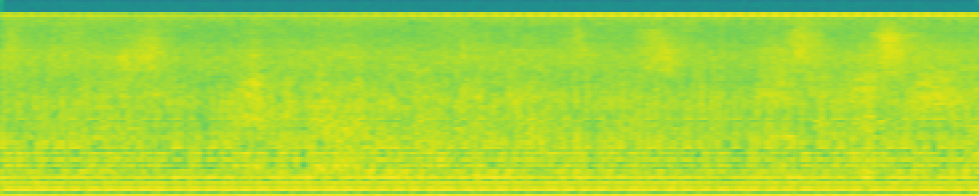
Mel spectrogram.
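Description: Steady electrical mains hum, with faint rhythmic hand-clapping from a congregation beneath it.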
